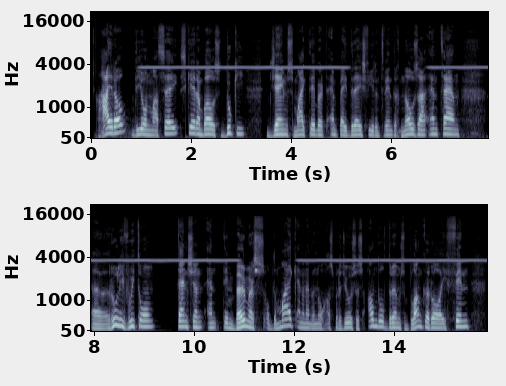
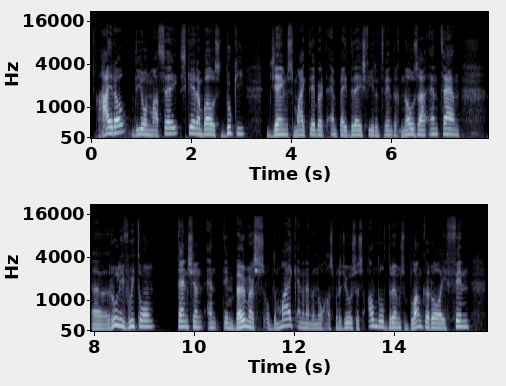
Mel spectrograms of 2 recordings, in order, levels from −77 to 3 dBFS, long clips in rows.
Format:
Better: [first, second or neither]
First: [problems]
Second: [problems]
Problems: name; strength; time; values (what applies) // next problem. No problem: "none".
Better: second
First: high-pitched whine; loud; from 1 to 5 s, from 7 to 11 s and from 12 s on; 3.5 kHz, 10 dB below the speech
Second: none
